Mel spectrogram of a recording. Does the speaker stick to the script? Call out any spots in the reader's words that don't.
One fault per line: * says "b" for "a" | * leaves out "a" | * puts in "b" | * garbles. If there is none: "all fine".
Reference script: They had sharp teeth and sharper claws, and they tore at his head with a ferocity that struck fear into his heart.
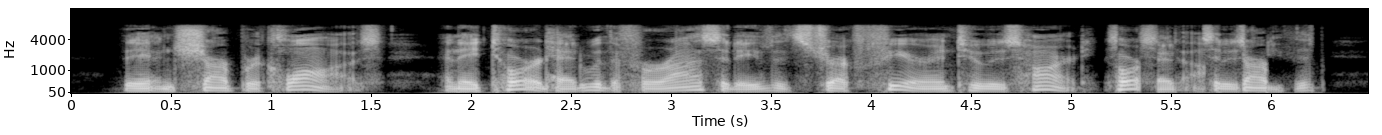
* leaves out "had sharp teeth"
* leaves out "his"
* garbles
